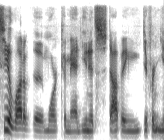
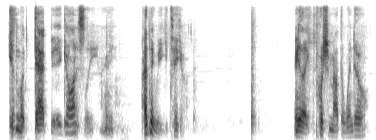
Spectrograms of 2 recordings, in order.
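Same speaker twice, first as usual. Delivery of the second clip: hushed whisper under the breath. A player's character quietly suggests getting the jump on a guy, whispering under his breath. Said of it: "Whispers uh, under his breath".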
